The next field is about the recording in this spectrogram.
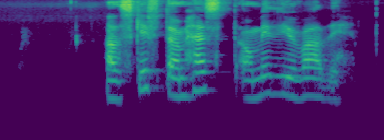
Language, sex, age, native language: Icelandic, female, 40-49, Icelandic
